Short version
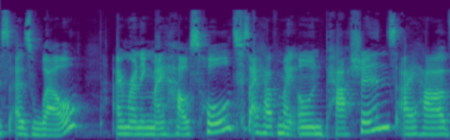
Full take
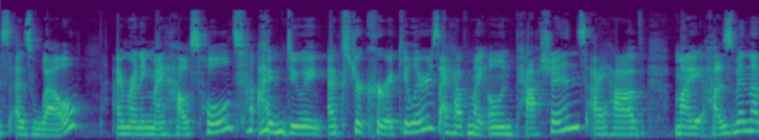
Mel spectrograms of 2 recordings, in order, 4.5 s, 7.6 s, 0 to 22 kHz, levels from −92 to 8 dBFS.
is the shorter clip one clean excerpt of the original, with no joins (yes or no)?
no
